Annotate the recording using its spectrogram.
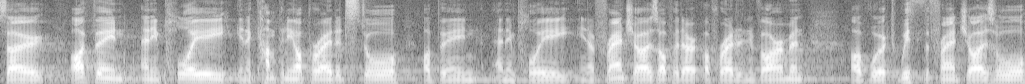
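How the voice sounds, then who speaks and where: A man with an Australian accent, medium pitch, monotone, flat intonation and a moderate pace. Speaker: business executive. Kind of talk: conference presentation. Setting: stage with audience.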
